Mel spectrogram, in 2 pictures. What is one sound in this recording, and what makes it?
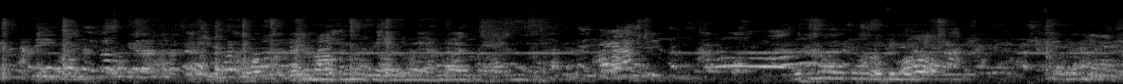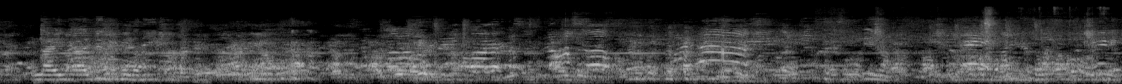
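A crowd of people shout and talk excitedly nearby, outdoors.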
